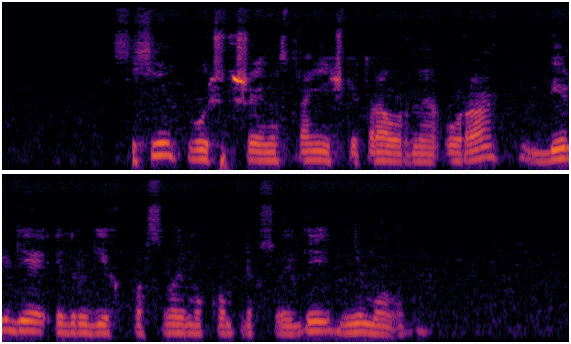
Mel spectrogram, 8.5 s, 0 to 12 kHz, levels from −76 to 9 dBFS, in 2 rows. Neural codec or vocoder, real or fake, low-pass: none; real; 10.8 kHz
